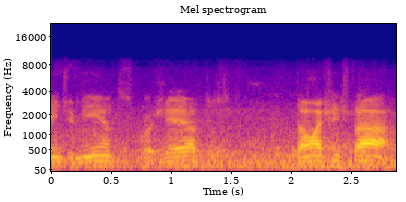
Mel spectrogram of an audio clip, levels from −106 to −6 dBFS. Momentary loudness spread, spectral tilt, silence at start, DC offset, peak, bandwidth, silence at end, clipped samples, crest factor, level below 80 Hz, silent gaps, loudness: 15 LU; -8.5 dB/octave; 0 s; under 0.1%; -2 dBFS; 7.2 kHz; 0 s; under 0.1%; 18 dB; -48 dBFS; none; -22 LUFS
